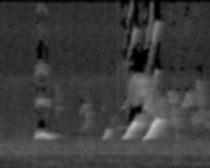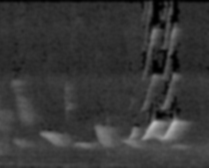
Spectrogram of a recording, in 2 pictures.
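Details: Double-collared seedeater singing while coming out of moult. High, thin whistled notes sweep up and down in short phrases, with two main bursts around two and five and a half seconds. Steady hiss and low background noise run throughout.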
